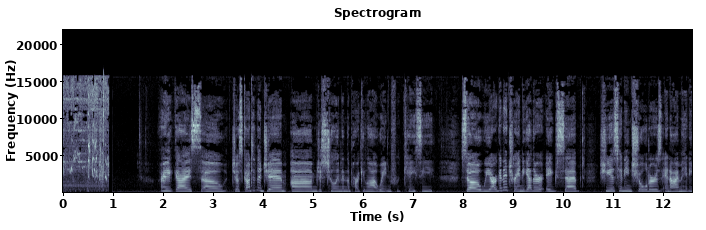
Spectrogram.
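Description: A young woman talks calmly and cheerfully, close to the microphone.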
